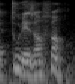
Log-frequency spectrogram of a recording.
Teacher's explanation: on dit bien tous les enfants, on ne prononce pas le S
